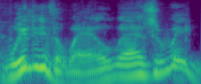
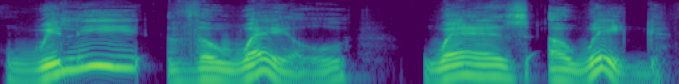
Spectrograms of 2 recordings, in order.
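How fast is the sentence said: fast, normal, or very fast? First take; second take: very fast; normal. First: The sentence is said at a very fast pace. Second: The sentence is said at a normal pace.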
